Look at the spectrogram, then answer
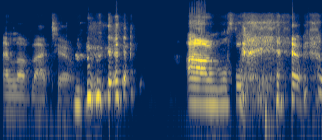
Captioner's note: laughs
